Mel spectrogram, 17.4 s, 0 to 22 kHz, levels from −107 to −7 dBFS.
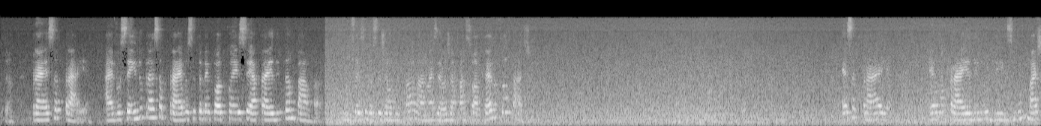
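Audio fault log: No faults heard.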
